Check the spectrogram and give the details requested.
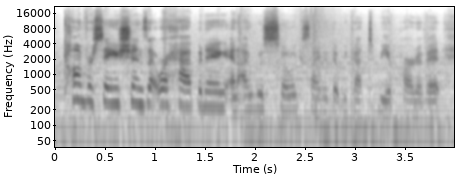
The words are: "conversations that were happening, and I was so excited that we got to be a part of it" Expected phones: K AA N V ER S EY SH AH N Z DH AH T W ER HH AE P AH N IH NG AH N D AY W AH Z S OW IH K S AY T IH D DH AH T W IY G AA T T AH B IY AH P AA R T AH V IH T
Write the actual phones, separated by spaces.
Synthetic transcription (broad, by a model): K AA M V ER S EY SH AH N Z DH AH T W ER HH AE P AH N IH NG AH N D AY W AH Z S OW IH K S AY T IH D DH AH T W IY G AA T T AH B IY AH P AA R T AH V IH T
